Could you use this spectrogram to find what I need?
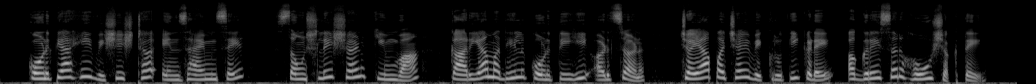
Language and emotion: Marathi, neutral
